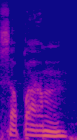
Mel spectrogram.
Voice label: "sapam", Roon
